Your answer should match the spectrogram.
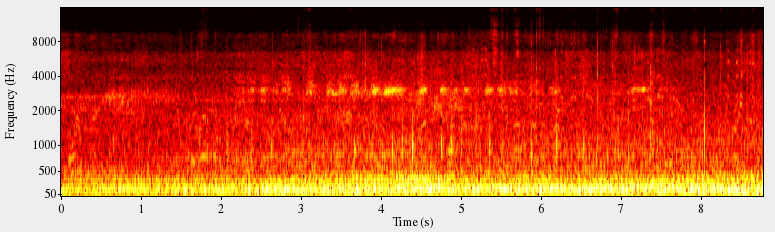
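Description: A horse walks in a park in the village of Taunsa Sharif, its hooves clip-clopping steadily and continuously over loud rumbling outdoor background noise, with voices talking nearby.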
